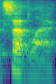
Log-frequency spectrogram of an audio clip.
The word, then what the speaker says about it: Sedlacek: yeah you know no it's actually the e that throws people off for 50 years i've i've i've heard sedlasek and for some reason we pronounce it setblack so it doesn't yeah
